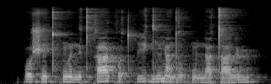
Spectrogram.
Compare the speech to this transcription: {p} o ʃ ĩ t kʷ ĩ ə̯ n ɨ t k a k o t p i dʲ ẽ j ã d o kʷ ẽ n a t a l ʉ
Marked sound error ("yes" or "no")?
no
